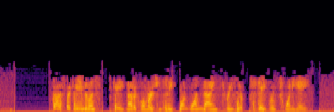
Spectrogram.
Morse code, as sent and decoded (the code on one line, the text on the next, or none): none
